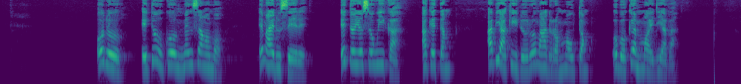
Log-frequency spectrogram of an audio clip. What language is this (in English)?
Ibibio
